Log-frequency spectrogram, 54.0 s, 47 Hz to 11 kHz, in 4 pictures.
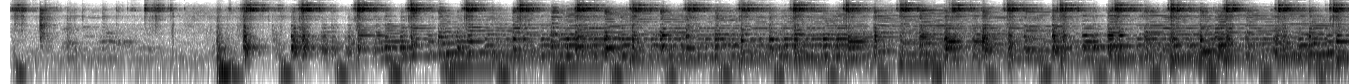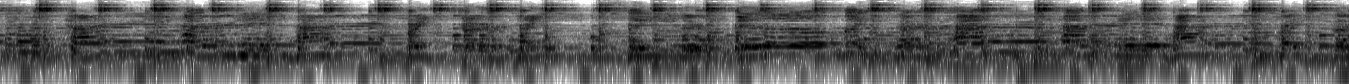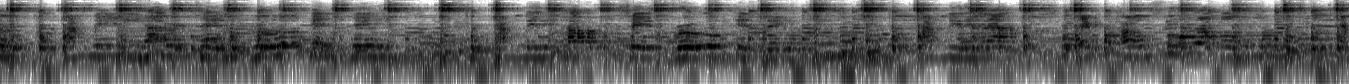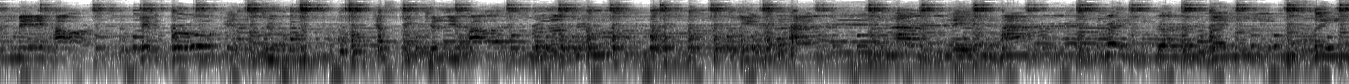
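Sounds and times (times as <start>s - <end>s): live band playing upbeat music: 0.1s - 53.9s.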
